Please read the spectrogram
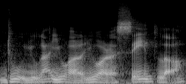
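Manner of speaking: ordinary talk, nothing marked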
